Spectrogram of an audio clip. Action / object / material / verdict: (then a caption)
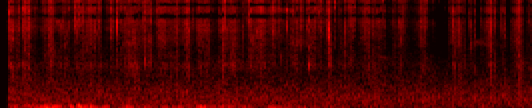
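scrape / birch tree trunk bark / bark / none. Fingertips and short nails scratch and rub the white papery bark of a large, solid, living silver birch trunk with dark lichen patches, outdoors in snow, with a jacket sleeve close by. The sound is a steady, bright, dry scratching and rustling with no ring, plus faint low rumbles in the first couple of seconds.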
